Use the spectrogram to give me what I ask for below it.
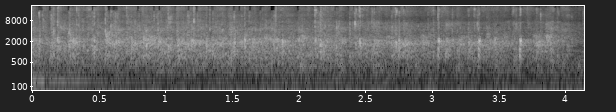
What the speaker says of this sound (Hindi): एक बार अपनी जिंदगी बदलने के लिए जोरदार ताली दोस्तों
